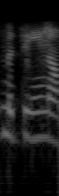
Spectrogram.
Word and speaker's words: Medina: Medina. – Yes. So how can I help you? – How did you say your last name? – My last name is Medina.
